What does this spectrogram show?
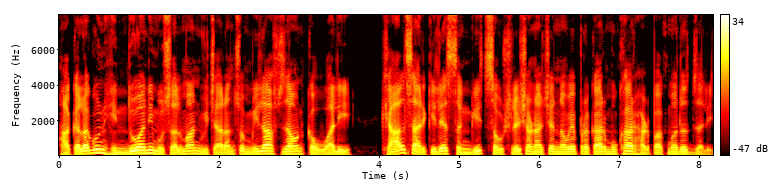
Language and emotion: Goan Konkani, neutral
